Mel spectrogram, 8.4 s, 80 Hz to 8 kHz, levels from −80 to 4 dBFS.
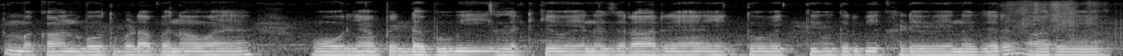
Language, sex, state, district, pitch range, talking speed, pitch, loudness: Hindi, male, Rajasthan, Bikaner, 125-130 Hz, 190 wpm, 125 Hz, -15 LUFS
